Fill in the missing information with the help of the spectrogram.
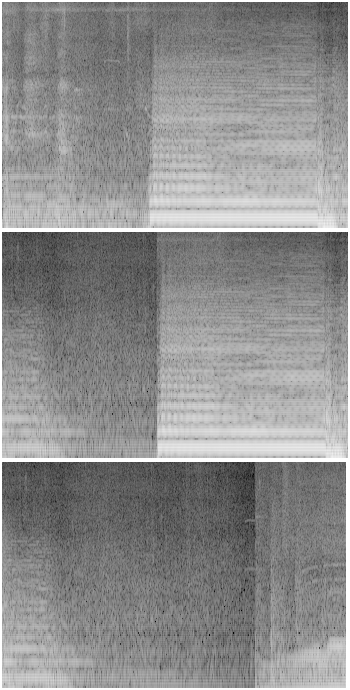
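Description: Two long, loud foghorn blasts, each a deep, harmonically rich drone holding for about three seconds before cutting off, separated by a brief pause with a low rumble underneath.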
